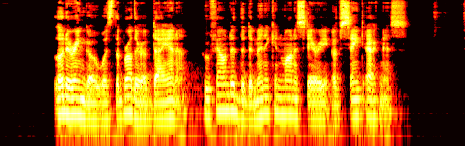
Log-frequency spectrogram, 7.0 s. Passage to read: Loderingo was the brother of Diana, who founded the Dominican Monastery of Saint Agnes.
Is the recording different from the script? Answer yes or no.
no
